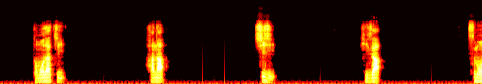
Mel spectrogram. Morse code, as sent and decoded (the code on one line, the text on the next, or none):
none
